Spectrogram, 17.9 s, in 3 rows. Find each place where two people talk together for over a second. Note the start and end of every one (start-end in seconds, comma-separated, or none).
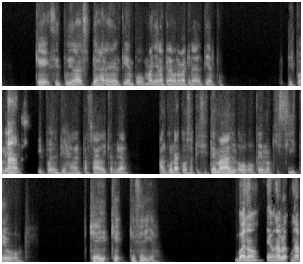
none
